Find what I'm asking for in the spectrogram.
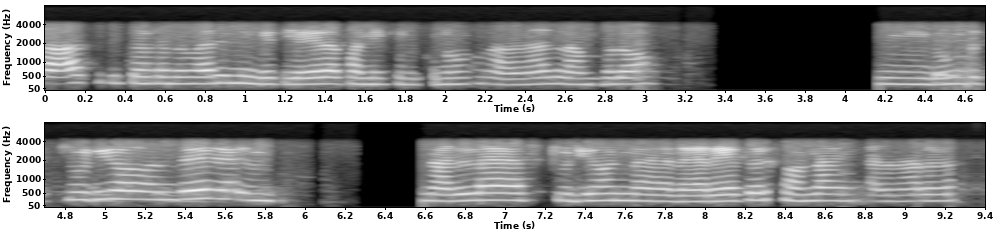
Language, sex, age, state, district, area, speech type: Tamil, female, 45-60, Tamil Nadu, Nilgiris, rural, conversation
